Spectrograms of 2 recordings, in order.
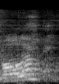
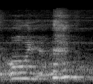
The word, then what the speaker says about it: Olya: How do you say your first name? Bola? It's Olya.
